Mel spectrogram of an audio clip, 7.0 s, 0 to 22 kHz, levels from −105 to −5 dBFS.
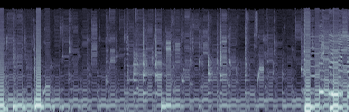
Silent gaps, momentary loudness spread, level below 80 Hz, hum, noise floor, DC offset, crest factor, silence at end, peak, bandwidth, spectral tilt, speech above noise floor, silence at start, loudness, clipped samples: none; 21 LU; -44 dBFS; none; -47 dBFS; under 0.1%; 20 dB; 0 s; -8 dBFS; 17 kHz; -6.5 dB/octave; 22 dB; 0 s; -28 LUFS; under 0.1%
